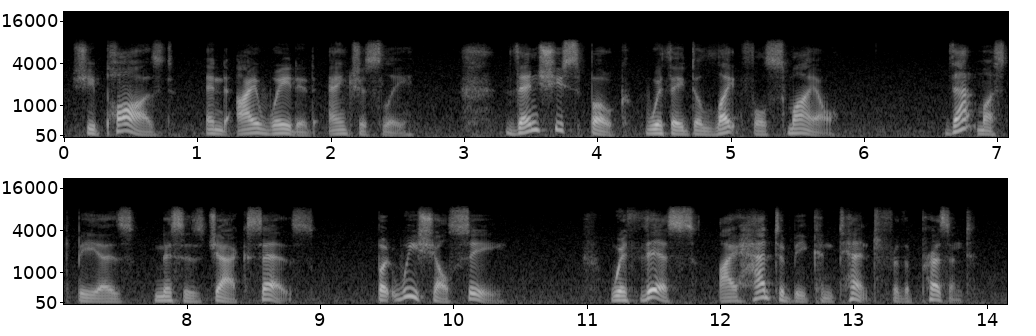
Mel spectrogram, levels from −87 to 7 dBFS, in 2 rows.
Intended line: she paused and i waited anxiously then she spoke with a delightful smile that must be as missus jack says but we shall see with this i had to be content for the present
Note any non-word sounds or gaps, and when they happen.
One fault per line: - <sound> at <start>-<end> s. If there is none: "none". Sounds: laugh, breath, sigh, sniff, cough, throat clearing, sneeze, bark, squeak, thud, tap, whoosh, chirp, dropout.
none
